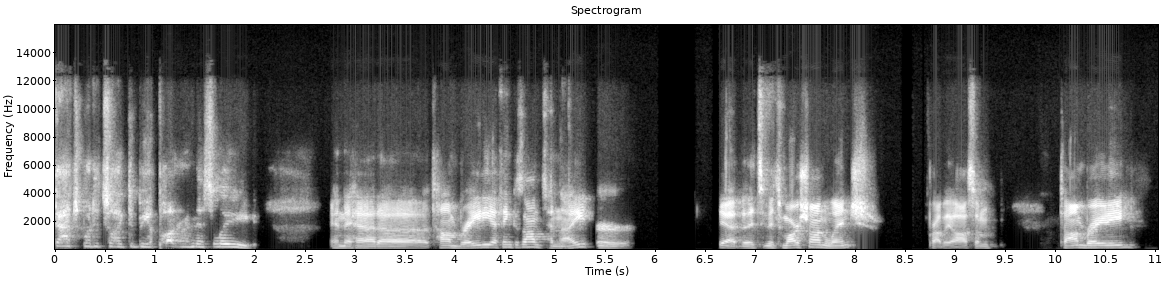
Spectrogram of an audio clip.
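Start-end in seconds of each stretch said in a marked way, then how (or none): 0.0-2.0 mock, very high, hollering, screaming shout. Retelling what a player yelled after a great punt, imitating him screaming and yelling. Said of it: "He was like screaming and yelling like".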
